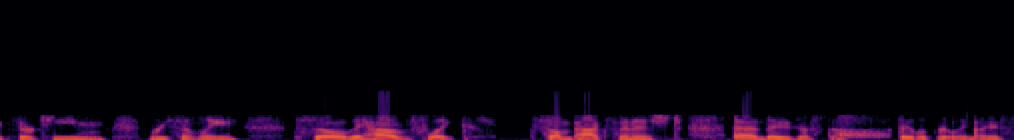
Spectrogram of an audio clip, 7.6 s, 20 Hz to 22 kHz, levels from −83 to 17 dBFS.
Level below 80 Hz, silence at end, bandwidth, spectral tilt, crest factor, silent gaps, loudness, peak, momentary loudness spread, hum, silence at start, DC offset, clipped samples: -68 dBFS; 0.1 s; 7 kHz; -8.5 dB/octave; 20 dB; none; -28 LUFS; -8 dBFS; 11 LU; none; 0 s; under 0.1%; under 0.1%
